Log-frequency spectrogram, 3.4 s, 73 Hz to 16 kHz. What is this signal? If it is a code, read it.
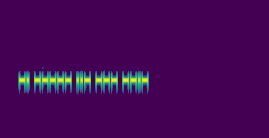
Morse code, heard as a keyed tone, about 49 wpm, 700 Hz. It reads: N0UOQ
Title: USA Call Signs - 5 Characters - 50wpm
